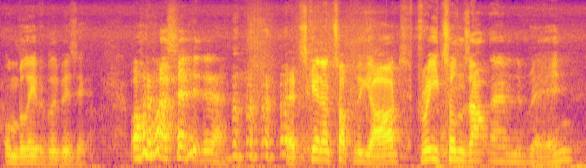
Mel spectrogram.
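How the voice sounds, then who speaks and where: A man's voice: on the high side, lively intonation, fairly quick, a crowd in the background, poor audio. A man hosting a casual vlog from his scrapyard, teasing his workmates and laughing often. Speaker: scrapyard owner vlogger. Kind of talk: casual jokey vlog chat. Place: car breakers' yard workshop.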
